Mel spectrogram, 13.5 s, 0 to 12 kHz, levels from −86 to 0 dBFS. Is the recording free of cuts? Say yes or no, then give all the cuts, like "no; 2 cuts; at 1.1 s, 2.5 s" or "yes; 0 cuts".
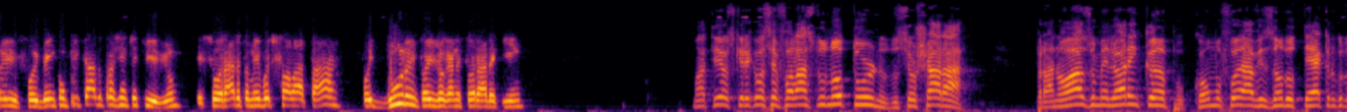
no; 1 cut; at 1.9 s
